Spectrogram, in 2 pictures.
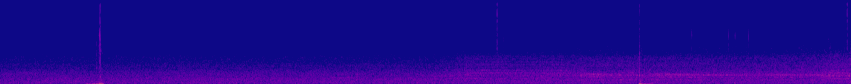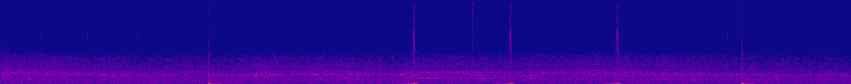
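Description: Short game menu clicks sound now and then.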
